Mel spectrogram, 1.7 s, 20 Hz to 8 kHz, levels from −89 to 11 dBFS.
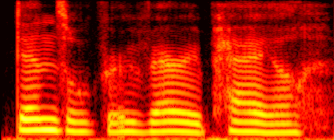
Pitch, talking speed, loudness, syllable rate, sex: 205 Hz, 145 wpm, -15 LUFS, 4.2 syllables/s, female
